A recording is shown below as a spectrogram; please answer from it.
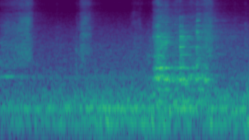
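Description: Rubbing and scraping as a rusty axle hub is shifted by gloved hands against a steel beam, in short patches over a steady low shop hum.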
